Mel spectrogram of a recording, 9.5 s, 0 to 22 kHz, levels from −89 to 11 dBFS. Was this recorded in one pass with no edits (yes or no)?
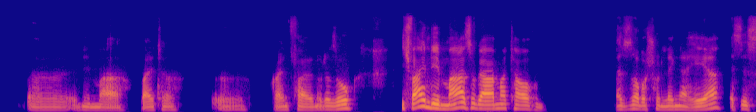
yes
